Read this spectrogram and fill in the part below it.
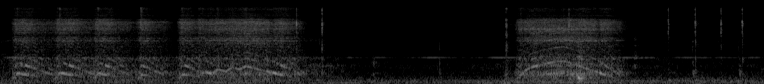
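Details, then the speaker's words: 1961 VW Beetle barn find: starter jumped by touching two leads together, ignition not hooked up. High wavering whirring bursts then light ticks; the starter motor spins but never engages the flywheel. "we're just touching two things Yeah. together, and they should just... It should engage, and Engage. it's not."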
